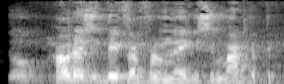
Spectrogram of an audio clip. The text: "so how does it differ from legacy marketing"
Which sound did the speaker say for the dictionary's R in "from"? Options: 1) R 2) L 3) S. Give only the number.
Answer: 2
